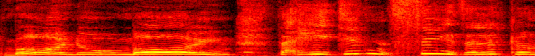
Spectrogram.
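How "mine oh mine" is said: muttering bear. A narrator's reading. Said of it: "as he muttered".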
